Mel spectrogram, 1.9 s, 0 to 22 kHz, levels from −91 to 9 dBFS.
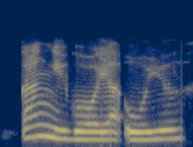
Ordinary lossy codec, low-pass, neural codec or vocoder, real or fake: Opus, 16 kbps; 7.2 kHz; none; real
